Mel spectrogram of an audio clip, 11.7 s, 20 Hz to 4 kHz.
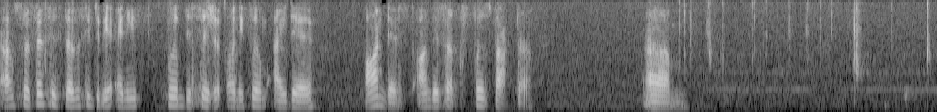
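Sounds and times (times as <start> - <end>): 
speech: 0.0 - 6.7, 8.0 - 8.7
light computer keyboard typing during a meeting: 8.5 - 11.7.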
